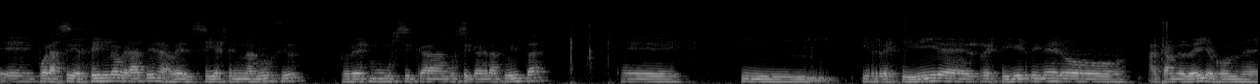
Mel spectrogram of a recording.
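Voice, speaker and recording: Very slowly, a dark, mellow voice delivers its words in a flat monotone, with audible echo from the room. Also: man, medium pitch for a man. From Andalusia, Spain (Jerez de la Frontera). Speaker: podcast co-host, university student. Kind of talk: casual chat. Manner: halting, many fillers.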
